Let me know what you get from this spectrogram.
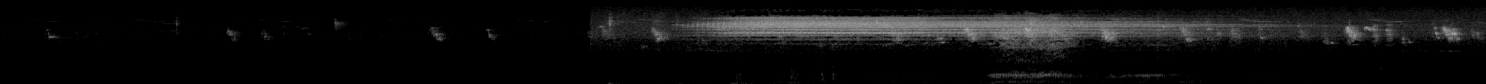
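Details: Eerie cry of a Philippine cicada from mountain foothills in Pit-os and Bacayan, Cebu City: scattered thin high chirps for six seconds, then a sudden intense shrill buzz that holds for several seconds and slowly fades back into chirping.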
